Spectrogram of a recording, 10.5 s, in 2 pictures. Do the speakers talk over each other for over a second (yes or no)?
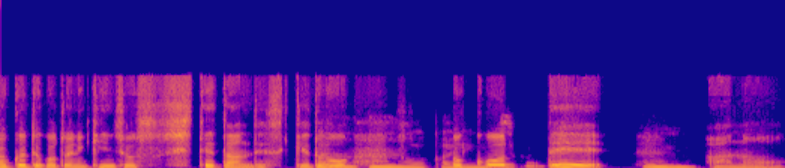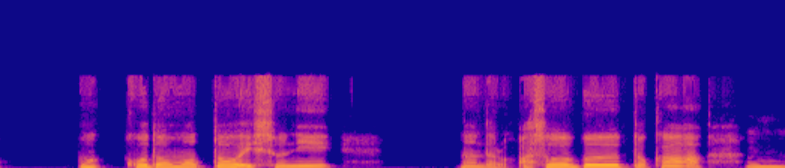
no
